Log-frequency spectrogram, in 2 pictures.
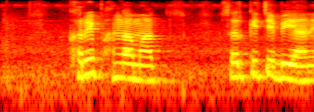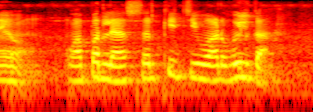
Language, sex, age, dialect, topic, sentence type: Marathi, male, 56-60, Northern Konkan, agriculture, question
